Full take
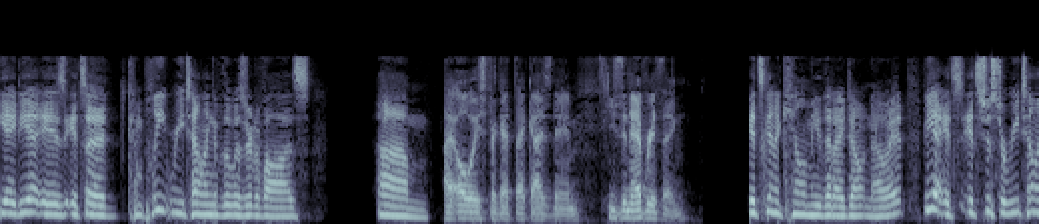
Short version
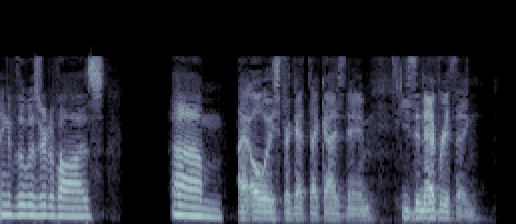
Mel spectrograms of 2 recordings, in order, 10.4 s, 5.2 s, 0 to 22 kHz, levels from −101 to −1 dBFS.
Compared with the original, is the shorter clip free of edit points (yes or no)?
yes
